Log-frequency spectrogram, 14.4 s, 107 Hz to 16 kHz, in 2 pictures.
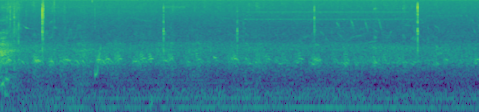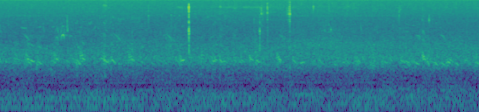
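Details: A February 2012 gathering of frogs and toads at a village pond, hundreds at the surface, keeps up a steady murmuring mass of low croaks with occasional sharp clicks and low background rumble.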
